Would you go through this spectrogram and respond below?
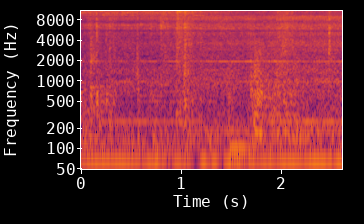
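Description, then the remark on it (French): A garbage truck's compactor grinds away in Montreal on a morning after moving day, as a crew collects waste quickly. The truck will hold 8 tonnes of compressed material by day's end. A steady mechanical rumble and hum with a few brief clanks and rattles of crushed waste, loud and continuous with no talking. “Ce camion-là, à la fin de la journée, il va avoir 8 tonnes de matière compressée à l'intérieur.”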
